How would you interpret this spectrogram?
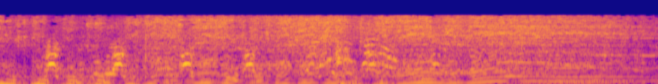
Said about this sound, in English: And the RCMP used an axe and a chainsaw to do it. So it's, you know, very dramatic and quite disturbing, really.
